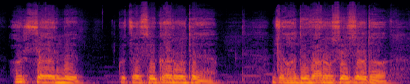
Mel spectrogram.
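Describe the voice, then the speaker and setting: Music playing behind a voice of ordinary pitch variation. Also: man. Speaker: horror story narrator. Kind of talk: horror story narration.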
